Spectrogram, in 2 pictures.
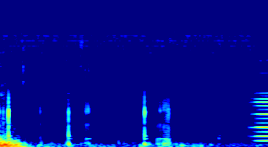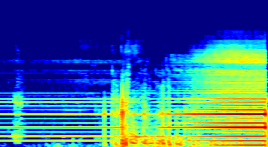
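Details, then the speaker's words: Guitar amplifier with guitar plugged in: steady low buzzing hum that grows louder as master volume is turned up, disappears with gain turned down even at max volume; amplifier hum, source unconfirmed. "I'm pretty sure you can hear that it's pretty damn loud it gets louder as the volume the master volume gets turned"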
